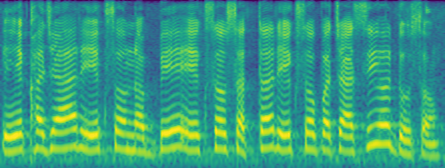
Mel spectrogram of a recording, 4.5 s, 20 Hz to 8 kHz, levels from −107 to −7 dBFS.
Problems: none marked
